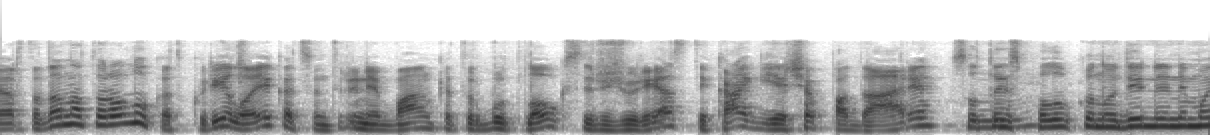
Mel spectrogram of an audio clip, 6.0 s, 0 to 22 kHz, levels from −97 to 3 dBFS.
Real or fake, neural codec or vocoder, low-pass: real; none; 7.2 kHz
